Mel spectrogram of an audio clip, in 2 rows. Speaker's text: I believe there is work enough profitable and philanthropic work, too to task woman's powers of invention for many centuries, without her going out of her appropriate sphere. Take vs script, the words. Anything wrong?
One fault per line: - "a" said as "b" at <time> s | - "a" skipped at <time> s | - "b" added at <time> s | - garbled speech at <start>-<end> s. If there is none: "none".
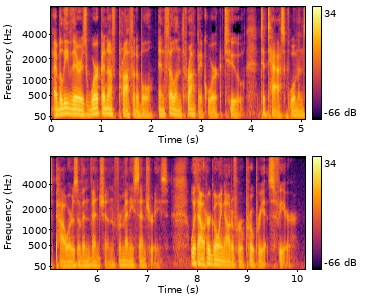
none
